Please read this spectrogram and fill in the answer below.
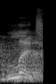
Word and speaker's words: lich: Let's actually, there's a couple, I think, acceptable pronunciations, but let's all choose the same one, okay? Lich. Let's go with Lich.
